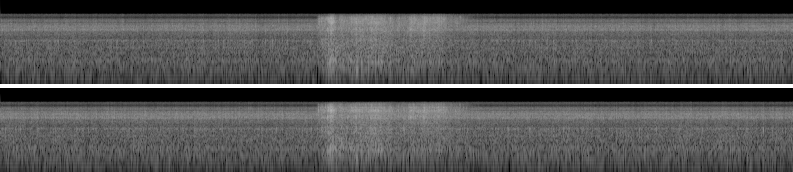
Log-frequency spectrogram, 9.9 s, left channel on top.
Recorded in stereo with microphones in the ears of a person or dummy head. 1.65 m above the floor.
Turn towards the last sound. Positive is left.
turn(degrees=-10)  # may be behind; listen again after turning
